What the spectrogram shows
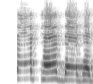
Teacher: दंत। जो हमारा तय है वो दांत से बोला जाता है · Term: दंत्य ध्वनि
